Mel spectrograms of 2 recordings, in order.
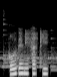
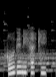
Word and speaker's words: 首岬: 第 1 位は、神戸岬、だ。大船渡市、三陸町にあるぜ。首岬神戸岬、と読むんだぜ。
